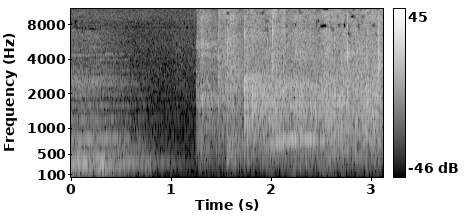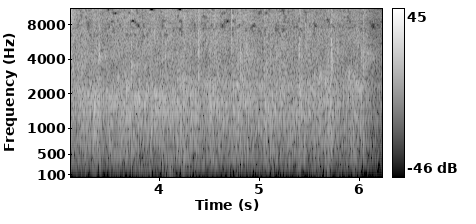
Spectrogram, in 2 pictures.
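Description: An a cappella choir's final sustained chord fades out about a second in. The audience then breaks into applause that runs steadily and begins to die away at the very end.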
